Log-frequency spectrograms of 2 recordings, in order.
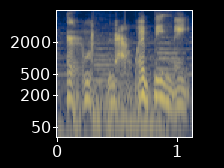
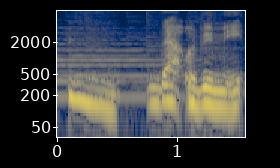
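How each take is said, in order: First: It is said in a put-on nerdy voice. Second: It is said in the speaker's natural voice.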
